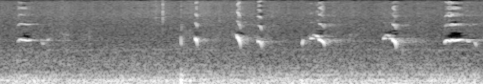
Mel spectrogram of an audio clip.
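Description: Dry-erase marker squeaking against a whiteboard while writing, a quick series of short high squeaks, most of them in the second second.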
